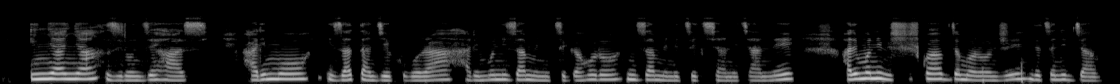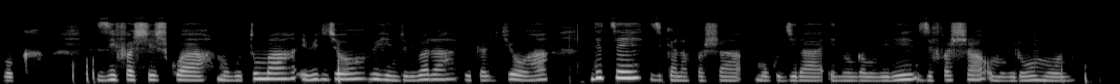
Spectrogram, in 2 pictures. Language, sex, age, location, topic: Kinyarwanda, female, 18-24, Nyagatare, agriculture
